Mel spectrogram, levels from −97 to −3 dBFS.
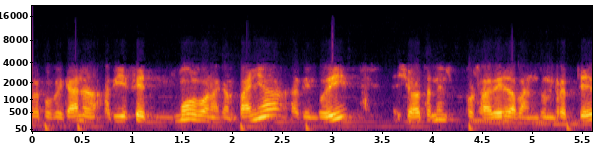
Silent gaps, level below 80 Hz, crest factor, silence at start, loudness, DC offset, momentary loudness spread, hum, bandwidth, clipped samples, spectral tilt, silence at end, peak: none; -50 dBFS; 18 dB; 0 s; -21 LUFS; under 0.1%; 10 LU; none; 4.1 kHz; under 0.1%; -7 dB/octave; 0 s; -4 dBFS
